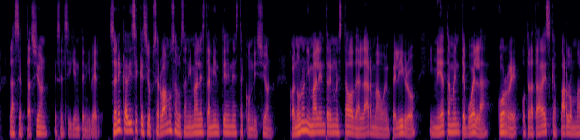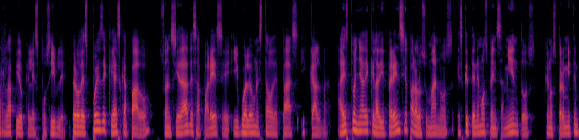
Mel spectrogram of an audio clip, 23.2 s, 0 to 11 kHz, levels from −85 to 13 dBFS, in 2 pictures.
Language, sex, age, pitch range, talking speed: Spanish, male, 30-49, 105-125 Hz, 200 wpm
